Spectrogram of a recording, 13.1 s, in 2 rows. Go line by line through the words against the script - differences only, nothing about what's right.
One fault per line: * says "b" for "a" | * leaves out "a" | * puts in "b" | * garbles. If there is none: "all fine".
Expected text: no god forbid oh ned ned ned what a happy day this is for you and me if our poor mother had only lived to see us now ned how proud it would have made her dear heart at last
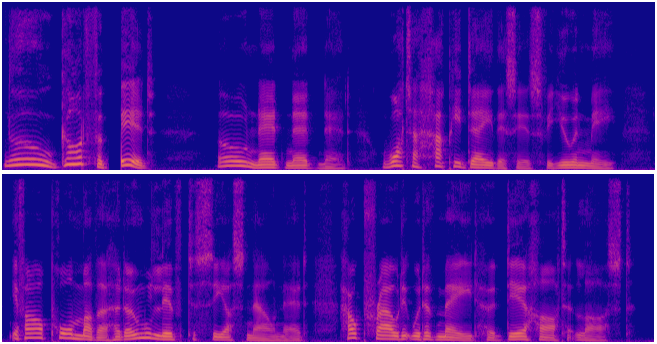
all fine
